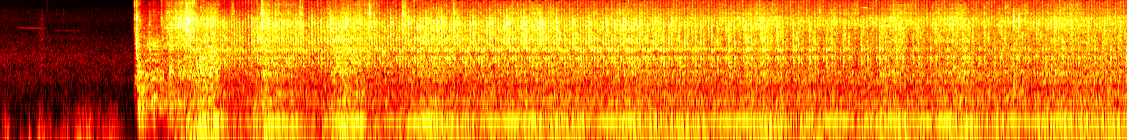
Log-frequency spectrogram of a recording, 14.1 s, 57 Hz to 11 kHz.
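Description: International 1256 tractor's turbocharged six-cylinder diesel starting on a freshly fitted battery: it fires up suddenly about two seconds in and then runs steadily.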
